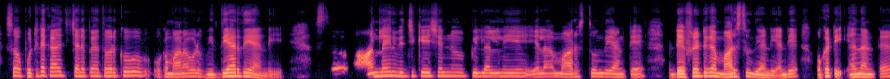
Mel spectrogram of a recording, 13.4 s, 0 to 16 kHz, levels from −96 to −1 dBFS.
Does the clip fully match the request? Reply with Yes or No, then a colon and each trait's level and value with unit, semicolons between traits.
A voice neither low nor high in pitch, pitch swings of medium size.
Yes: medium, 150 Hz; average, 3.6 semitones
